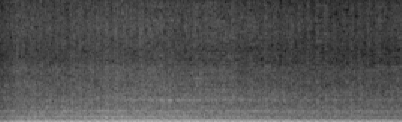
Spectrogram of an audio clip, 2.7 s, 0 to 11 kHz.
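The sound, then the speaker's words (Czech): An old 1996 Ski-Doo Alpine II snowmobile, used to groom ski trails around Dolní Kalná, idles steadily, a loud, continuous low rumble with a slightly pulsing throb and no voices. “Vyroben v roce 1996, je to Skido Alpin 2.”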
